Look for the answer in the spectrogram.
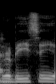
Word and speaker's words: Ribisi: Giovanni, is it Ribisi? Is that how you pronounce it? – Yeah. – Ribisi, yeah.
